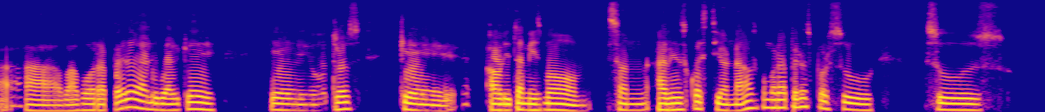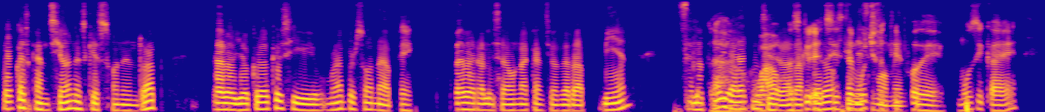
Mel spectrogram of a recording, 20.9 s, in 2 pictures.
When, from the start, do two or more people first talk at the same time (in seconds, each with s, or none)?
17.6 s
